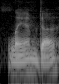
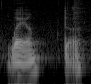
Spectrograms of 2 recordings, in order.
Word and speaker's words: lambda: Lambda, say it with me, lambda.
